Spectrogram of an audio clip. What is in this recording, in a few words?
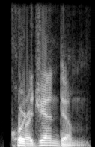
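"corrigendum", American English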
